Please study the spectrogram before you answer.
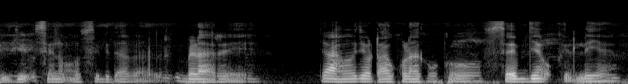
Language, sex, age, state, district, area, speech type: Santali, male, 60+, Odisha, Mayurbhanj, rural, spontaneous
